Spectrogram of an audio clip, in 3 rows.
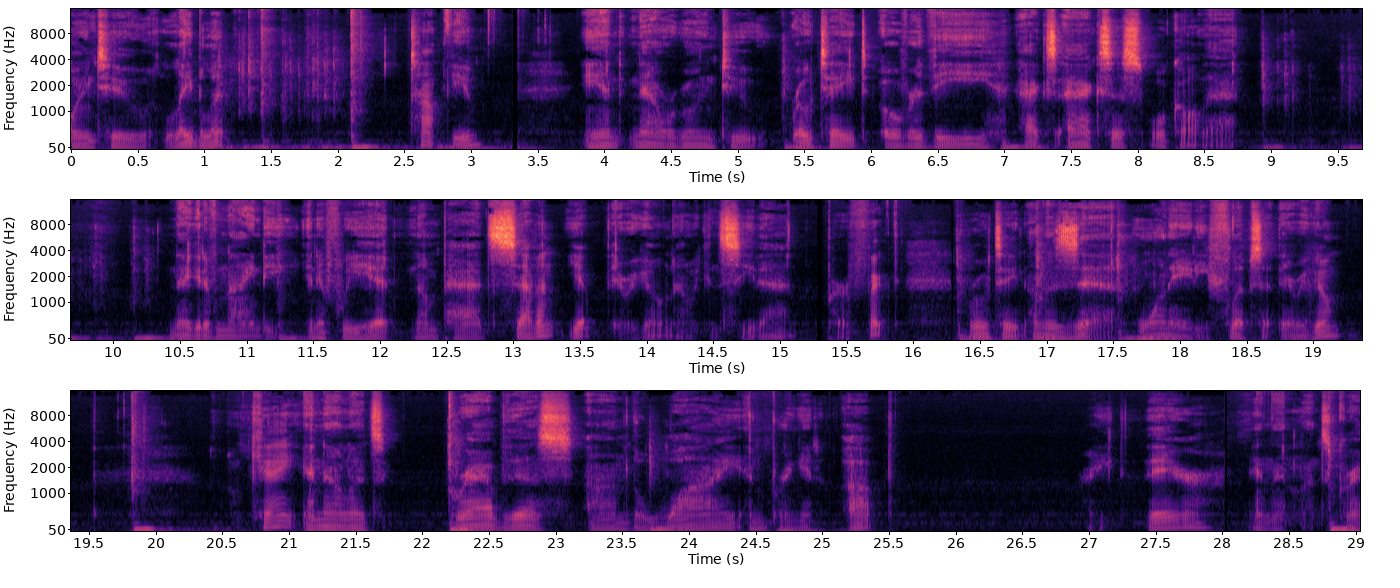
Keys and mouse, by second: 5.3 r, 11.2 KP_7, 16.3 r, 22.1 g, 28.8 g.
